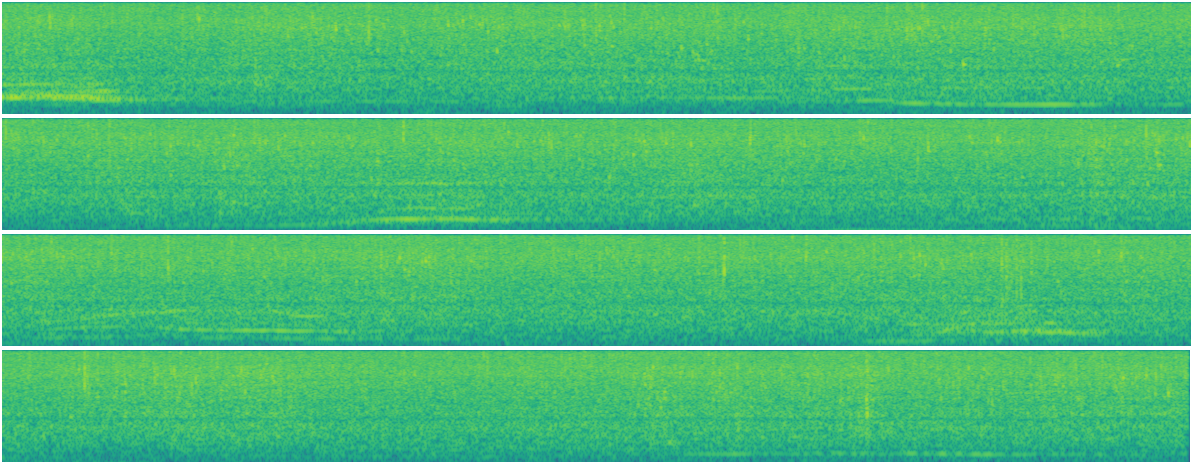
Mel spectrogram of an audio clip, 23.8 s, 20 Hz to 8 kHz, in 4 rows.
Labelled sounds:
12.5	12.9	humpback whale, 0.78 to 0.94 kHz

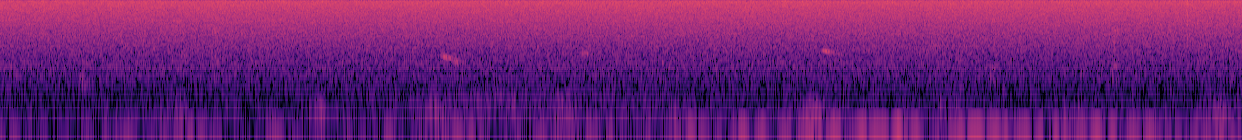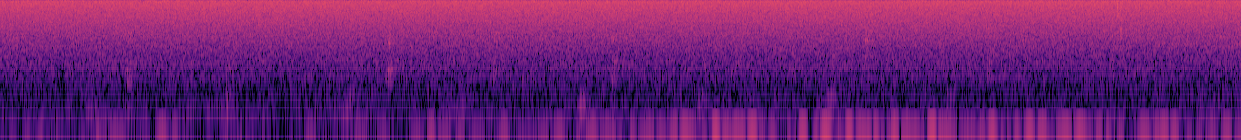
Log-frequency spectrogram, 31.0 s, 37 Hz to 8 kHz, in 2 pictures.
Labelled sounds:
5.5	5.8	humpback whale, 0.80 to 1.1 kHz
10.3	10.6	humpback whale, 0.93 to 1.2 kHz

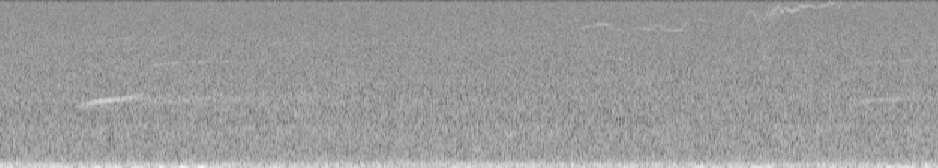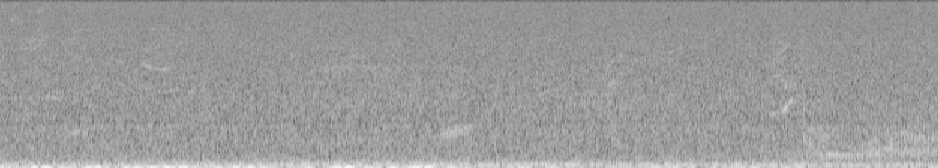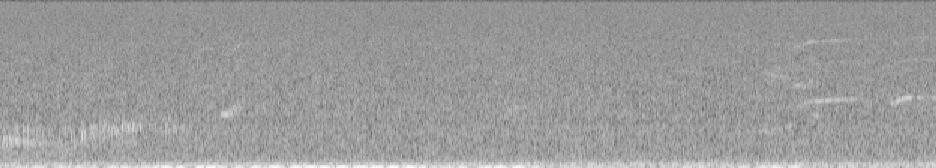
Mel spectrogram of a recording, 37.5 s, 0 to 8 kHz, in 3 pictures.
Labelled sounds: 1.0	2.0	killer whale, northern resident, 1.1 to 1.4 kHz
7.7	9.1	killer whale, northern resident, 4.4 to 5.2 kHz
10.4	11.2	killer whale, northern resident, 6.3 to 7.6 kHz
14.4	14.8	killer whale, northern resident, 2.1 to 2.5 kHz
22.8	23.1	killer whale, northern resident, 0.93 to 1.3 kHz
27.9	28.3	killer whale, northern resident, 0.90 to 1.2 kHz
35.6	36.4	killer whale, northern resident, 1.1 to 3.9 kHz

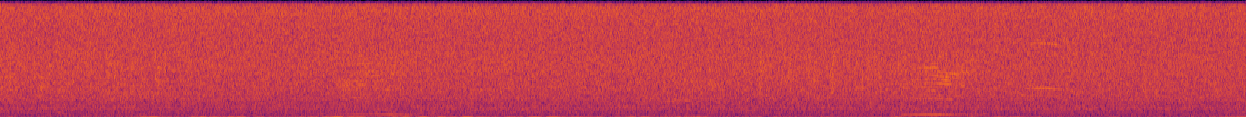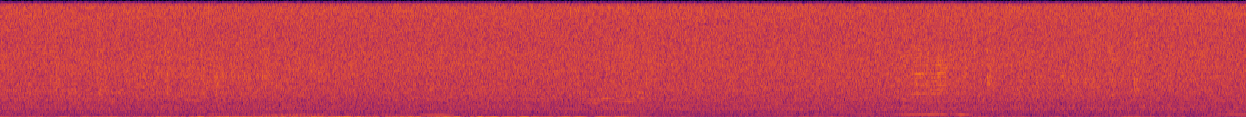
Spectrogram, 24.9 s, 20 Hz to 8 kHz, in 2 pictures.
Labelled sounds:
9.3	9.6	humpback whale, 2.7 to 2.9 kHz
10.3	10.6	humpback whale, 1.9 to 5.1 kHz

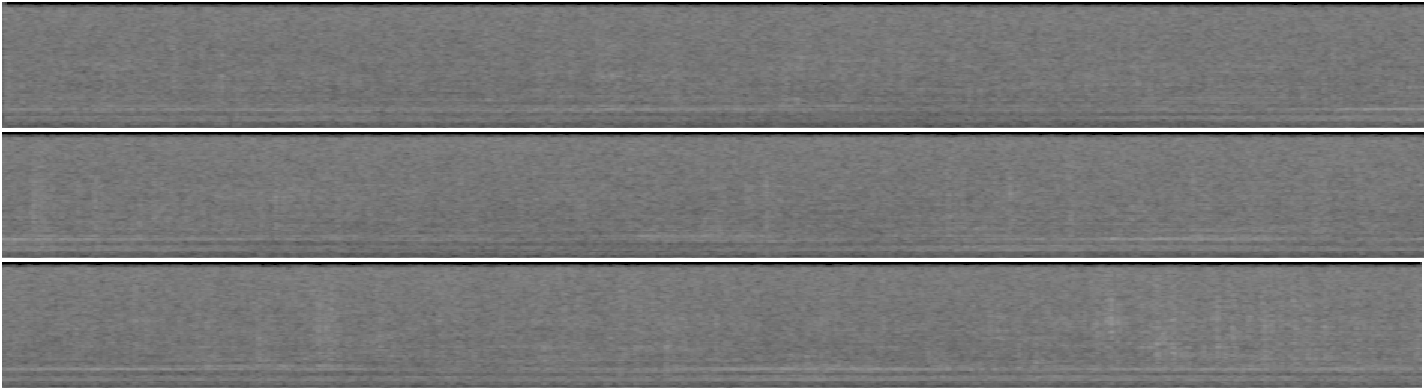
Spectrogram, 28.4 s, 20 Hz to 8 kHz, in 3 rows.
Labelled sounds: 9.1	9.4	vessel noise, 1.2 to 1.3 kHz

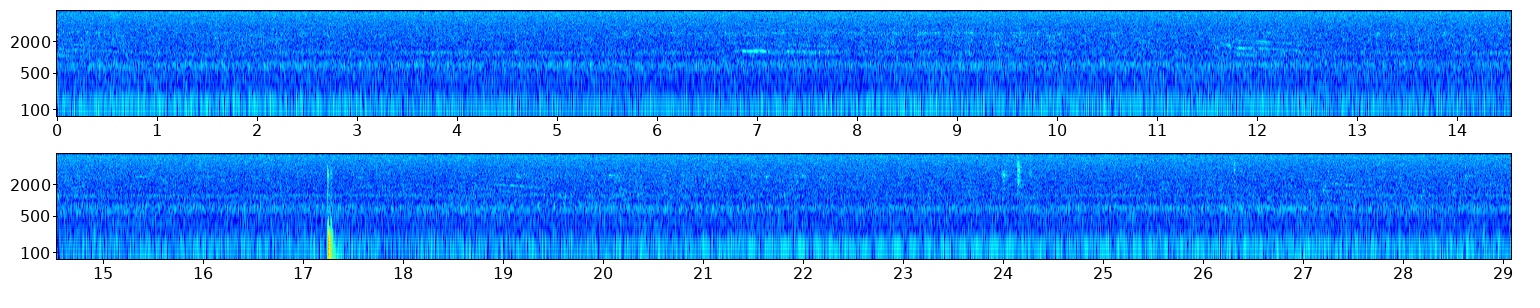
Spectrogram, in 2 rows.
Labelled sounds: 6.8	7.2	killer whale, Bigg's (transient), 1.2 to 1.4 kHz
11.6	12.5	killer whale, Bigg's (transient), 1.3 to 1.9 kHz
18.9	19.2	killer whale, Bigg's (transient), 1.9 to 2.0 kHz

